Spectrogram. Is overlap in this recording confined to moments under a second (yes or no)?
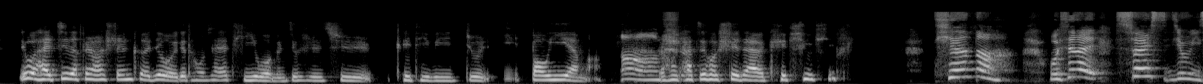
yes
